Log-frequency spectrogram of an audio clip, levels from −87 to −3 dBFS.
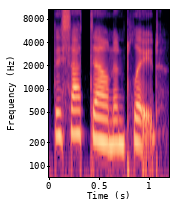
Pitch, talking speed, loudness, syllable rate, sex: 220 Hz, 250 wpm, -17 LUFS, 4.7 syllables/s, female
